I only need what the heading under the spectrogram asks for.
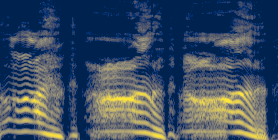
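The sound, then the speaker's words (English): A man groans in three drawn-out, strained bursts, each sliding down in pitch at its end, presented as a man being electrocuted in a bathtub. “What is that noise, you ask? That is an Asian man being shocked alive. He's being electrocuted in a bathtub.”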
